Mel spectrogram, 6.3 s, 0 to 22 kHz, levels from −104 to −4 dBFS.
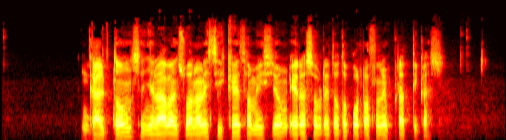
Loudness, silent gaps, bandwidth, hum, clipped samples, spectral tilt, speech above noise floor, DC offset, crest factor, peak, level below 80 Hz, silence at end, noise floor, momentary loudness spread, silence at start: -20 LUFS; none; 11.5 kHz; none; under 0.1%; -2 dB/octave; 62 dB; under 0.1%; 22 dB; 0 dBFS; -68 dBFS; 0.8 s; -83 dBFS; 10 LU; 1.05 s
